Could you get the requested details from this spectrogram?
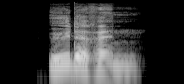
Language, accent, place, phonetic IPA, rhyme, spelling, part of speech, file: German, Germany, Berlin, [ˈøːdəʁən], -øːdəʁən, öderen, adjective, De-öderen.ogg
- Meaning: inflection of öd: 1. strong genitive masculine/neuter singular comparative degree 2. weak/mixed genitive/dative all-gender singular comparative degree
